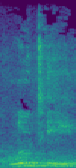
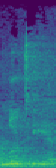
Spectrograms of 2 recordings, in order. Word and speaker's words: lutein: with potassium loaded with lutein or lutein however you want to pronounce it loaded with folate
